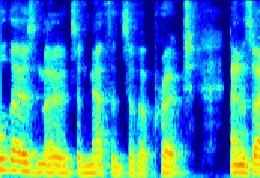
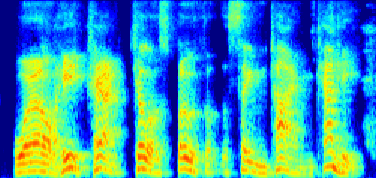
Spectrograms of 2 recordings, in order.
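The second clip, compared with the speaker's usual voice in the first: burly man's voice, slower pace. Retelling what a man carrying a big box said to you, in a burly voice. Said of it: "he says in this burly voice".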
